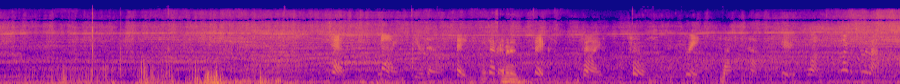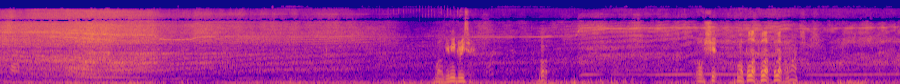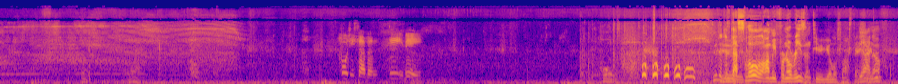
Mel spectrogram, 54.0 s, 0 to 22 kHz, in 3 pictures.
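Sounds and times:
wind rumble on microphone: 0.0 - 15.1, 25.0 - 31.8, 33.6 - 36.0, 40.3 - 43.3
model jet fans whining: 0.0 - 53.9.

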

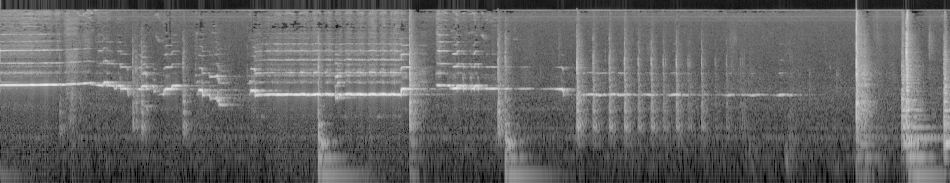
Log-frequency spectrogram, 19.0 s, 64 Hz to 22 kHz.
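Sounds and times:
bamboo flute holding notes: 0.0 - 16.5.

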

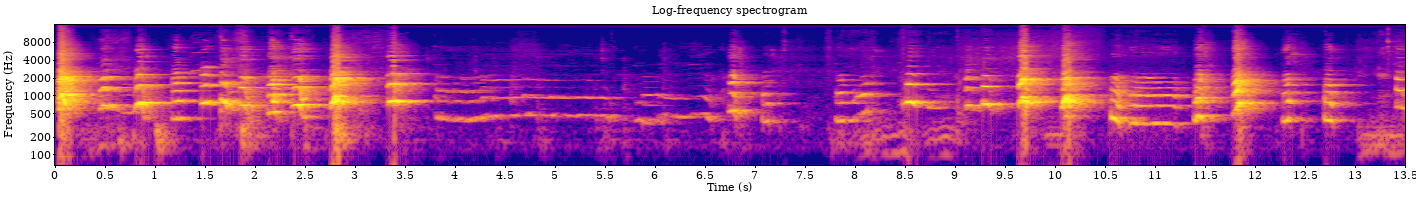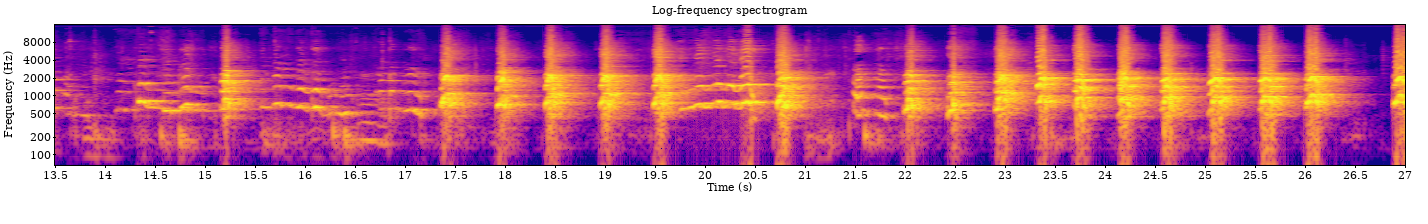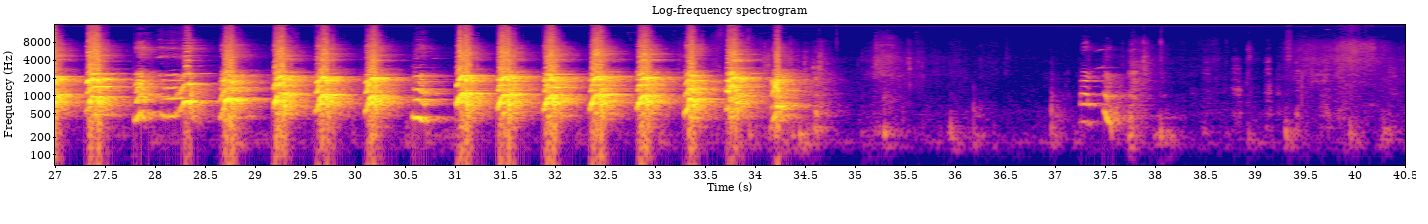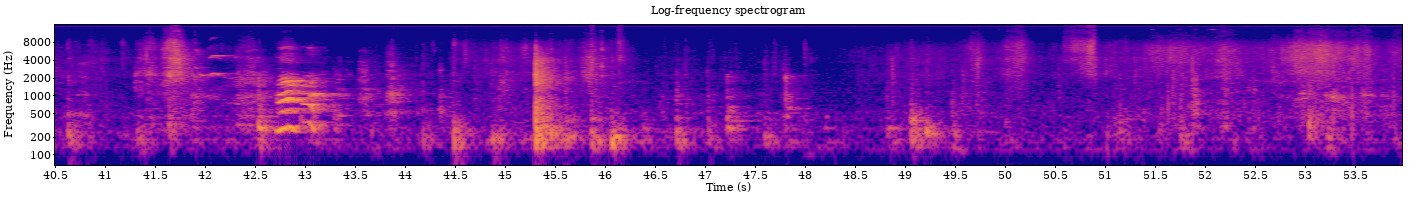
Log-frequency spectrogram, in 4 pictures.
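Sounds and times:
puppy whining: 0.4 - 2.6, 3.6 - 11.6, 12.3 - 17.4, 37.2 - 38.0, 41.7 - 43.7.

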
